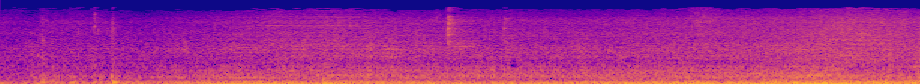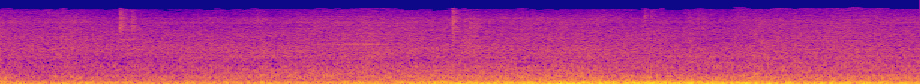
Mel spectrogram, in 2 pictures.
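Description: A car engine hums from inside as the car pulls away and speeds up.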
